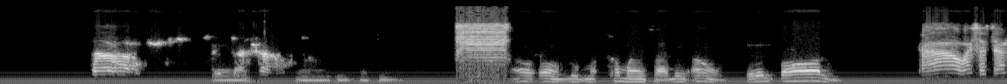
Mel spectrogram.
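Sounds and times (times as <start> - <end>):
steady low hum: 0.0 - 10.0
harsh electronic buzz: 4.5 - 5.2.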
